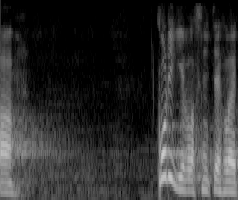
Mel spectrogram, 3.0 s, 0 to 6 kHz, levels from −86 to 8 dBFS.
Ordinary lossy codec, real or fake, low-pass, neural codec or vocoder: Opus, 24 kbps; real; 5.4 kHz; none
